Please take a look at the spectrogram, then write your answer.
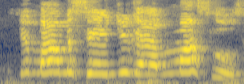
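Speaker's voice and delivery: put-on high, impressed girl's voice. Girl telling Jeffrey his mom bragged, high and impressed. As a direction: coo it like a girl who's impressed. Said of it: "when the girl say".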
